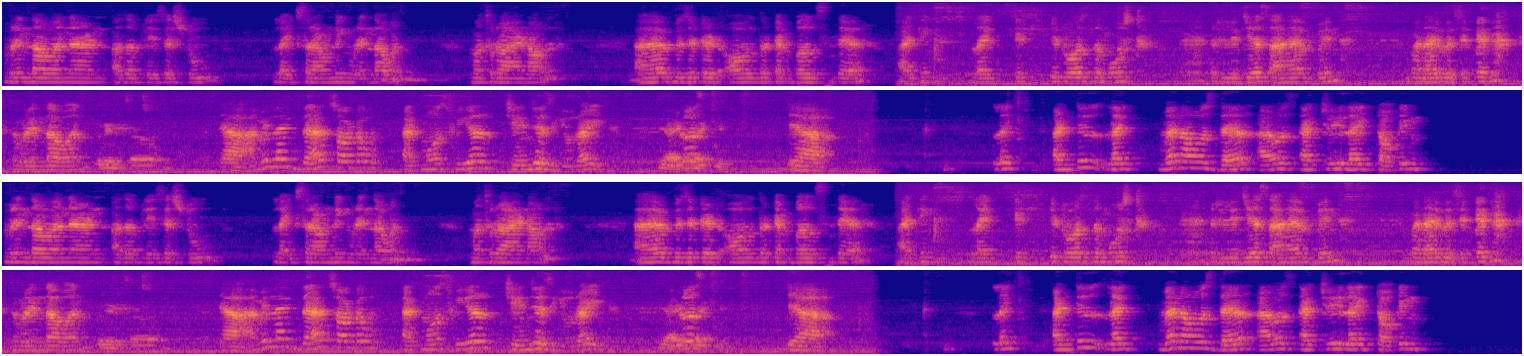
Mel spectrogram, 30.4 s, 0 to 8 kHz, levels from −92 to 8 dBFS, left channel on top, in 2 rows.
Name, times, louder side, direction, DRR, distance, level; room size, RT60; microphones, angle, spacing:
voice 1, 0.0-2.1 2.7-4.0 4.7-5.5 6.3-9.3 9.7-10.2 10.5-13.5 13.9-16.0 16.3-16.4 17.4-18.9 19.2-22.2 23.0-23.5 25.1-25.3 25.7-26.5 26.8-29.3, right 2 dB, 80° right, 1.5 m, -29 dB
voice 2, 3.8-4.2 14.0-14.3 16.1-16.9 21.5-22.9, left 3 dB, 65° left, 0.6 m, -37 dB
sound 1, 8.9-23.9, right 1 dB, 60° right, 1.4 m, -45 dB
3.2 x 2.8 x 2.3 m
head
